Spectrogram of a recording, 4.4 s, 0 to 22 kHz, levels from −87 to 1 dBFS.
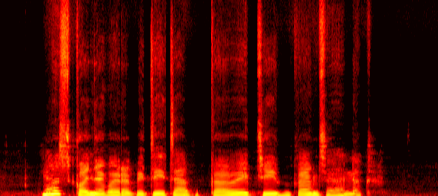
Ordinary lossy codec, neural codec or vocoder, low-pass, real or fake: none; codec, 44.1 kHz, 3.4 kbps, Pupu-Codec; none; fake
